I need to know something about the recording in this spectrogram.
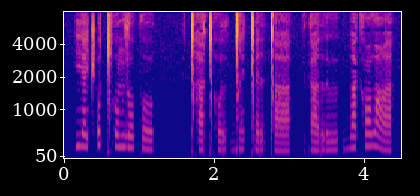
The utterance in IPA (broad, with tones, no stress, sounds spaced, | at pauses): j ɛ˧ t͡ʃʼ o˥ ǀʰ o˧ n z o˧ k o˩ | ǀʰ a˩ ǀʰ o˩ r ɡ͡ǀ ɛ˧ ǀ ɛ˩ r ǀ a˩ | k a˩ r ɯ˩ | b a˧ kʰ o˥ ðˤ a˩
